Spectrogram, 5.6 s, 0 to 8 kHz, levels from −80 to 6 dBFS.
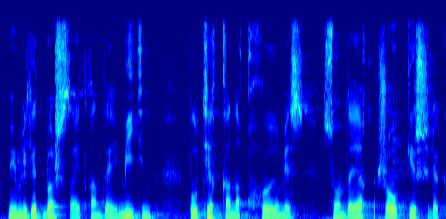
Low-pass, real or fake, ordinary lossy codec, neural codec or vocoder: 7.2 kHz; real; none; none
